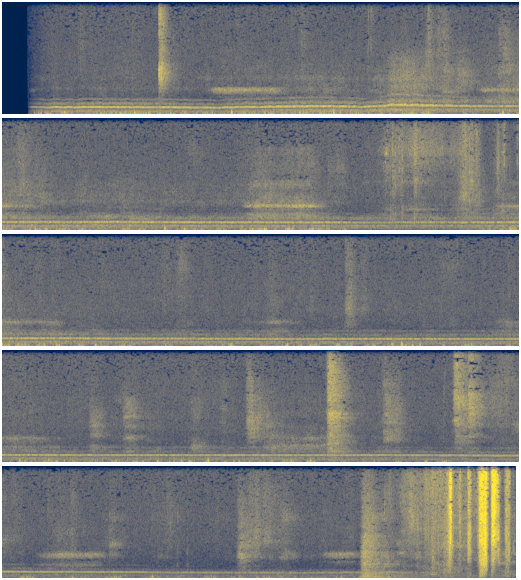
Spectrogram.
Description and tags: Wind howl minor
A minor howling wind.
Have a great day!
blow, blowing, howl, Wind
